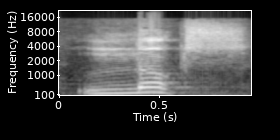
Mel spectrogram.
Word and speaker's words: Knox: grandes hombres se llama Juan nox se escribe K n o x kn n o x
